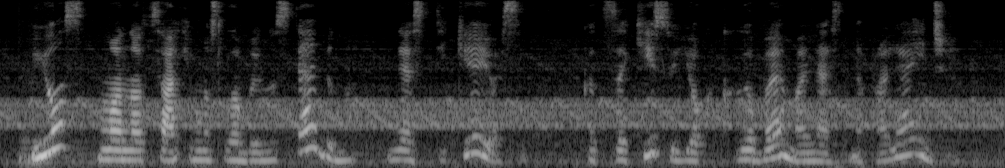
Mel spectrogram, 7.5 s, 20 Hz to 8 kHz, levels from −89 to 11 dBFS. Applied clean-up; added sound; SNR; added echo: none; Motor vehicle (road) / Siren; 13 dB; none.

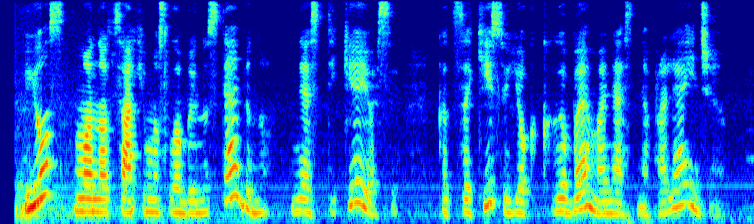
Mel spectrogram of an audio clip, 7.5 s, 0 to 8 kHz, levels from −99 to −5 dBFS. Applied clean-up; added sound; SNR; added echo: none; none; none; none.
